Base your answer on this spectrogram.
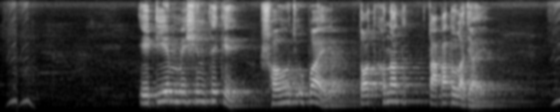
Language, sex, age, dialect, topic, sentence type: Bengali, male, 51-55, Standard Colloquial, banking, statement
